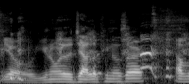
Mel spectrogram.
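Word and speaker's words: jalapeño: have the enye so the n with the squiggly line at the top or tilde right that's enye that is what makes us pronounce the word jalapeno oh i see so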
